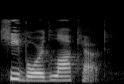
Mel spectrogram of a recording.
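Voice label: "keyboard lockout", English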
